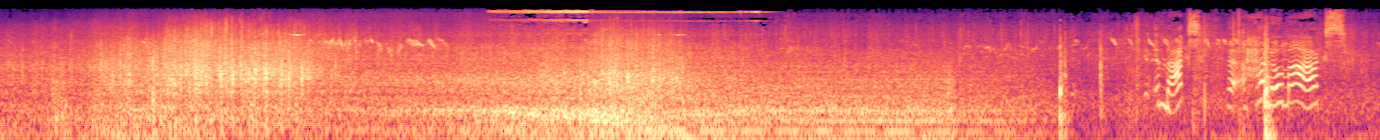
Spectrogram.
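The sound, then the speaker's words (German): Two cars drive one after the other, a short time apart, into a farmyard, their engines and tyres crunching over gravel as each swells and fades, followed by a brief voice at the end. “fahren einige Zeit später nacheinander zwei Wagen in kurzem Abstand auf unseren Hof.”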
